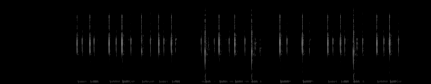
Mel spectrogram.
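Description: Computer keyboard typing sound effect: rapid keystrokes in short runs with brief gaps, starting about a second in.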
